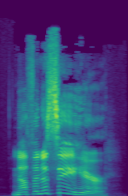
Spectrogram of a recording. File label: area clear, teen girl; player; survivor; voice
